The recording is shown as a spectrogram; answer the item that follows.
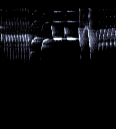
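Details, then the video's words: Belgian canary singing: a sustained buzzy whistle, then short pure whistled notes and steep sweeping slurs ending in a fast trill of repeated high notes. "Spectacular Belgian Canary"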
